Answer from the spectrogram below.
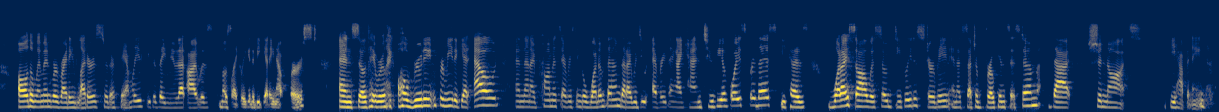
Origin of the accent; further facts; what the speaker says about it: Canada; I am Canadian. I am white. I have a Canadian passport.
